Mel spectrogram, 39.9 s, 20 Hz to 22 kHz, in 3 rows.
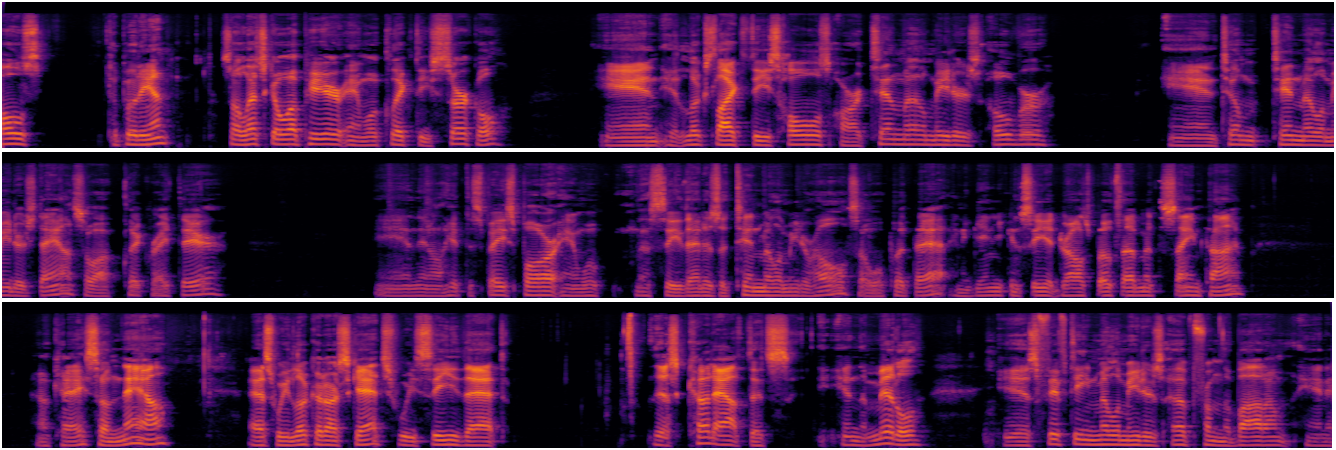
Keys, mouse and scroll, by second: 4.5 click, 14.3-17.5 drag, 17.4 space, 26.3 click.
